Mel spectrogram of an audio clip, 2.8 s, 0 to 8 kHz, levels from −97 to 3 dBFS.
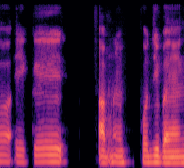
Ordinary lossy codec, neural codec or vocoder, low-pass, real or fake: none; codec, 44.1 kHz, 7.8 kbps, DAC; 7.2 kHz; fake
